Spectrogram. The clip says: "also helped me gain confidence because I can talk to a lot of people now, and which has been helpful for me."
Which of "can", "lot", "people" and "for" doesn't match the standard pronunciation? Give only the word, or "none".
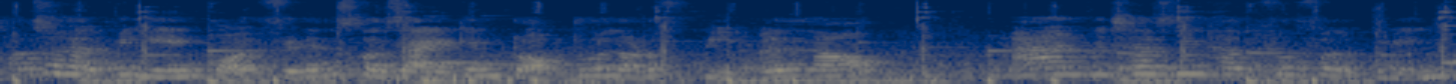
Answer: for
